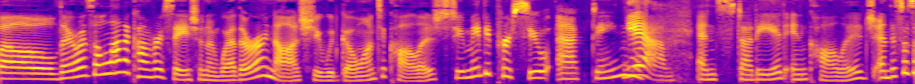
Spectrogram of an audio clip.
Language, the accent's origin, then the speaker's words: English; California, United States; You know, when I was growing up in Silicon Valley, the go-to was, I want to be the next Steve Jobs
